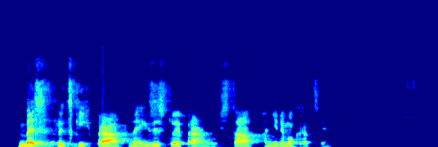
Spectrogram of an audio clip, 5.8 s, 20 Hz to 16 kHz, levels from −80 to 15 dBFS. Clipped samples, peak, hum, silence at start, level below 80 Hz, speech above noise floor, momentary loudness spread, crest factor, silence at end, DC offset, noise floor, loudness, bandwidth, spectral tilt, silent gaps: under 0.1%; 0 dBFS; none; 0.25 s; -54 dBFS; over 70 dB; 13 LU; 22 dB; 1.5 s; under 0.1%; under -90 dBFS; -20 LUFS; 9.6 kHz; -5.5 dB/octave; none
